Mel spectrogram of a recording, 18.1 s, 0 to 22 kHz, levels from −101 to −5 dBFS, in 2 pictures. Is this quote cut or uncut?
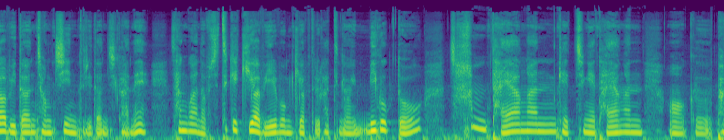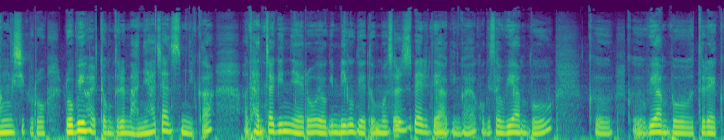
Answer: cut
